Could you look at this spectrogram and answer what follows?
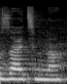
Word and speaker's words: затемно: Первое слово затемно. Ударение на букву А.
